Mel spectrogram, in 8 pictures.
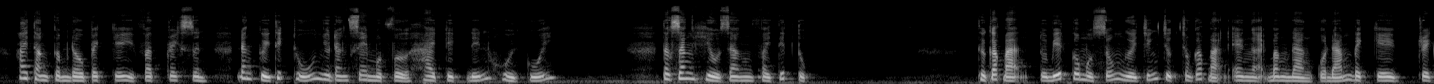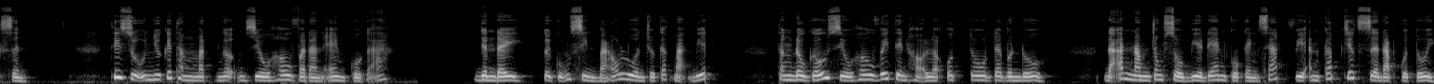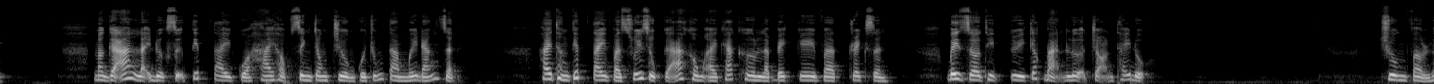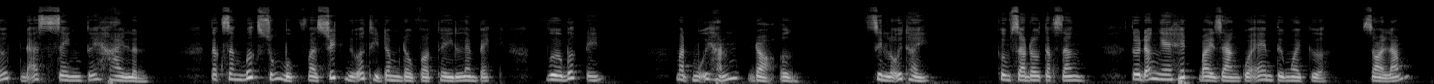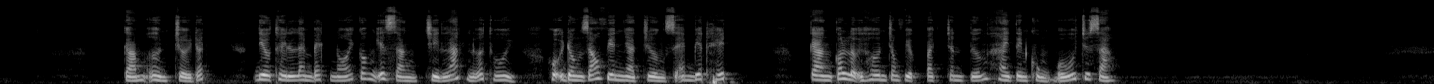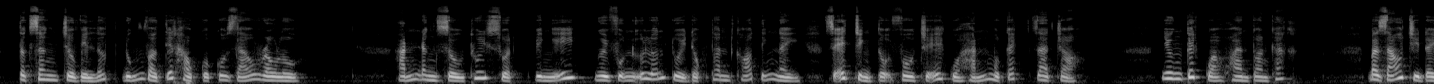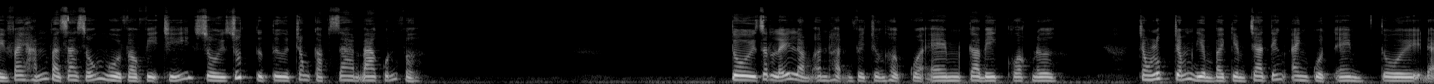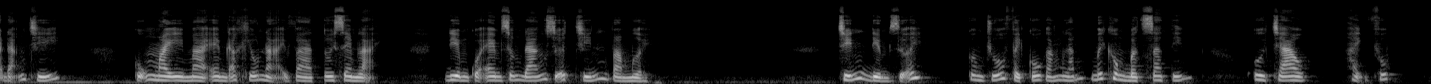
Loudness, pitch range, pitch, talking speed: -25 LUFS, 165-225 Hz, 185 Hz, 195 wpm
